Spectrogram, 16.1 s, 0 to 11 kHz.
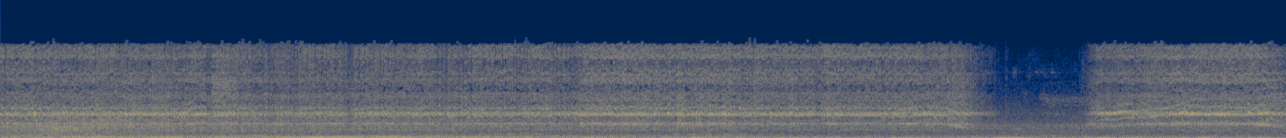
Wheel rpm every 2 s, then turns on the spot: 160, 160, 160, 160, 160, 150, 30, 140.
none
